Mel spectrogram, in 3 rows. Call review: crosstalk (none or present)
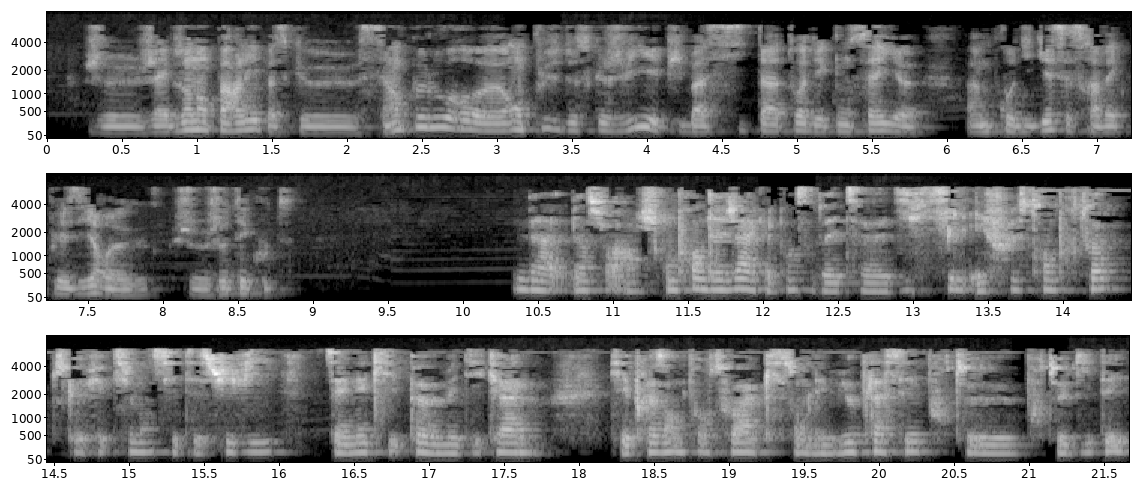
none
